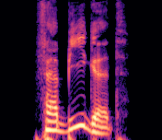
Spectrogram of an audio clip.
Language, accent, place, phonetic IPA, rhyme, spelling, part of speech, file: German, Germany, Berlin, [fɛɐ̯ˈbiːɡət], -iːɡət, verbieget, verb, De-verbieget.ogg
- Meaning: second-person plural subjunctive I of verbiegen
